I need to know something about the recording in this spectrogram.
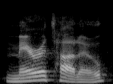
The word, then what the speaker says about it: Maritato: don't know you say your last name and spell it if you would sure it's maritado m-a-r-i-t-a-t-o and i knew you first because you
